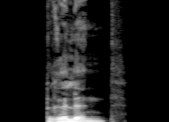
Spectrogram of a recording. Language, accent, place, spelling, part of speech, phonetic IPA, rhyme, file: German, Germany, Berlin, drillend, verb, [ˈdʁɪlənt], -ɪlənt, De-drillend.ogg
- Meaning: present participle of drillen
